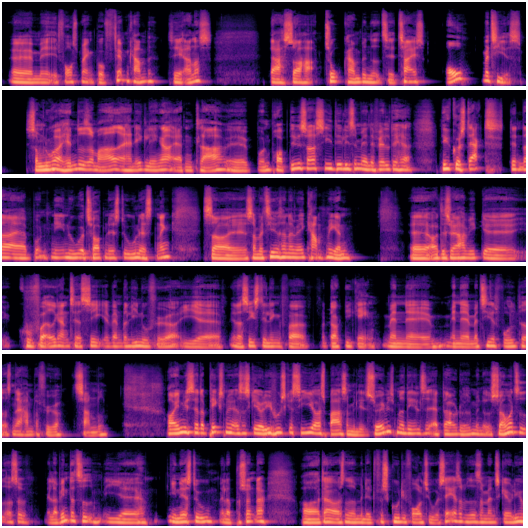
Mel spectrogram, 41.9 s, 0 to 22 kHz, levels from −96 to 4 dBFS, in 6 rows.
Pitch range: 120-155 Hz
